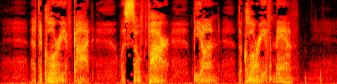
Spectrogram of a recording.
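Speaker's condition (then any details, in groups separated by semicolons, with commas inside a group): Vocal cord paralysis, unilateral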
